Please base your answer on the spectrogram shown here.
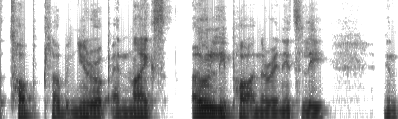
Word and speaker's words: Nike: And then they announced Nike. I always say Nike, but I know the proper way to say is Nike.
